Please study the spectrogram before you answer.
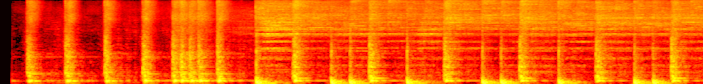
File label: pattern, drums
